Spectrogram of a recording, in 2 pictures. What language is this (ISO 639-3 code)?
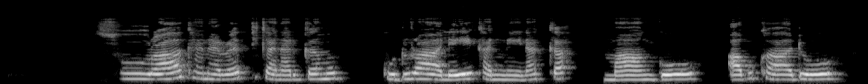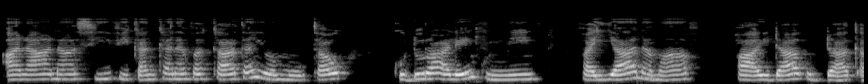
orm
